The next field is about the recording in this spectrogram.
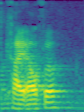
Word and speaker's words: Chi Alpha: Last one, number 10, biased, obviously, how to pronounce Chi Alpha. It's C-H-I, second word, A-L-P-H-A. It's like Aloha, but switch the O for a P, okay?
